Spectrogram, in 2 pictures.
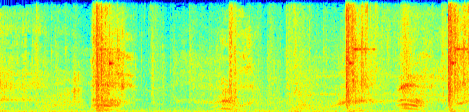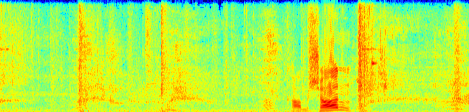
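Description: Heavy blows thud and smack against flesh.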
